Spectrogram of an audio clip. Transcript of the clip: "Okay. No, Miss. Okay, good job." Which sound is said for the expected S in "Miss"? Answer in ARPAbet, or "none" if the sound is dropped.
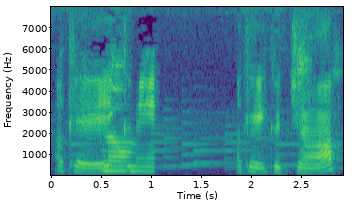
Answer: none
